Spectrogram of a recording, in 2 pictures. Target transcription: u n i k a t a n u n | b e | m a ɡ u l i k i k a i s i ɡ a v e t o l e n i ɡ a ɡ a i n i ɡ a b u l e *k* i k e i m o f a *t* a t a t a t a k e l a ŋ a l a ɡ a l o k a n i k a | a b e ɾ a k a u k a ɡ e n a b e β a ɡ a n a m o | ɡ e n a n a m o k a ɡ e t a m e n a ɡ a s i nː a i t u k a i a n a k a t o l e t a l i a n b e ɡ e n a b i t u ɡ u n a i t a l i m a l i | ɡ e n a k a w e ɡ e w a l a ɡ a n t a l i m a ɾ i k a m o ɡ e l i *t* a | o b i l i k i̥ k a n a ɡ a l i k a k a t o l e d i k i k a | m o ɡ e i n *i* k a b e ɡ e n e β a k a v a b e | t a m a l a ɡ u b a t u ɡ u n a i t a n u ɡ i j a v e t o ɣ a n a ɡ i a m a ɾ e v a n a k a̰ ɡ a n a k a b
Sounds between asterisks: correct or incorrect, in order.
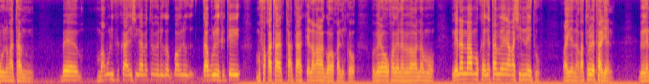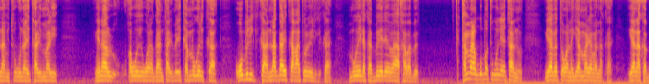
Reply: correct, incorrect: k, incorrect: k, incorrect: a

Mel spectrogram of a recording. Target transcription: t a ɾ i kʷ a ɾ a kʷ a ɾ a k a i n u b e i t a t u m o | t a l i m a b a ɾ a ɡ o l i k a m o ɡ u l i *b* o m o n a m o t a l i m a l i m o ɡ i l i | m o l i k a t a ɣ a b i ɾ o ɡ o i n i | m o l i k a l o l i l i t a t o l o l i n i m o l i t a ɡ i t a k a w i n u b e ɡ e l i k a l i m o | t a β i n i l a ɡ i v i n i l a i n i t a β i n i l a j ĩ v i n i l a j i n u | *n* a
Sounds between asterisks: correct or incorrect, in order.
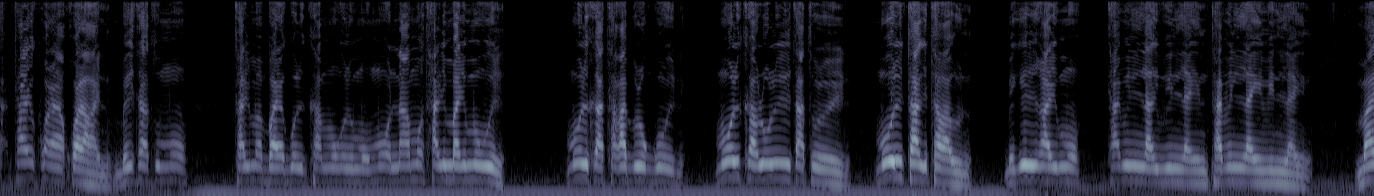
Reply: incorrect: m, incorrect: m

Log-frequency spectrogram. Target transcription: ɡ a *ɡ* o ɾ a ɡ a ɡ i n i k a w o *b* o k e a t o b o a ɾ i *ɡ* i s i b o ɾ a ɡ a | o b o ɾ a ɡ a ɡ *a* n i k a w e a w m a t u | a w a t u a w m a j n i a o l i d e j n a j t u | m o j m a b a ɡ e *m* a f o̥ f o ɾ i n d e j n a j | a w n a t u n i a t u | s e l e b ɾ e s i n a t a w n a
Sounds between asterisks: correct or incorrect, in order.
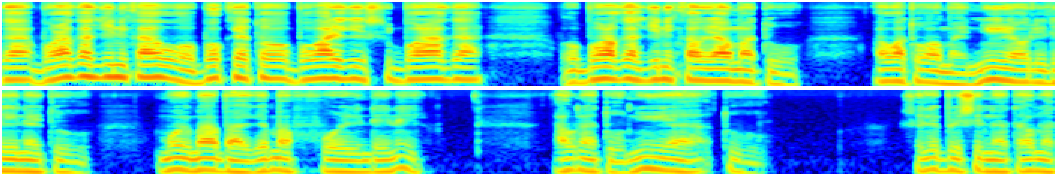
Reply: incorrect: b, correct, correct, incorrect: i, correct

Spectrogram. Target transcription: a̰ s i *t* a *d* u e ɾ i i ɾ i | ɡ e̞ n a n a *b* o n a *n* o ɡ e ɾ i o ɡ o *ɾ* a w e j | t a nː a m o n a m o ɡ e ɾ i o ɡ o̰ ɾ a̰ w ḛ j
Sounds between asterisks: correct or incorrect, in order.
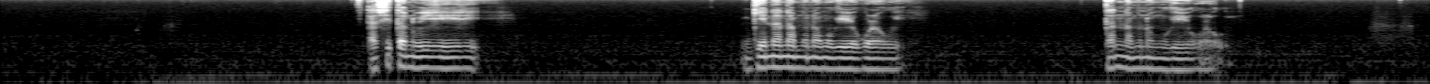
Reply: correct, incorrect: n, incorrect: m, incorrect: m, correct

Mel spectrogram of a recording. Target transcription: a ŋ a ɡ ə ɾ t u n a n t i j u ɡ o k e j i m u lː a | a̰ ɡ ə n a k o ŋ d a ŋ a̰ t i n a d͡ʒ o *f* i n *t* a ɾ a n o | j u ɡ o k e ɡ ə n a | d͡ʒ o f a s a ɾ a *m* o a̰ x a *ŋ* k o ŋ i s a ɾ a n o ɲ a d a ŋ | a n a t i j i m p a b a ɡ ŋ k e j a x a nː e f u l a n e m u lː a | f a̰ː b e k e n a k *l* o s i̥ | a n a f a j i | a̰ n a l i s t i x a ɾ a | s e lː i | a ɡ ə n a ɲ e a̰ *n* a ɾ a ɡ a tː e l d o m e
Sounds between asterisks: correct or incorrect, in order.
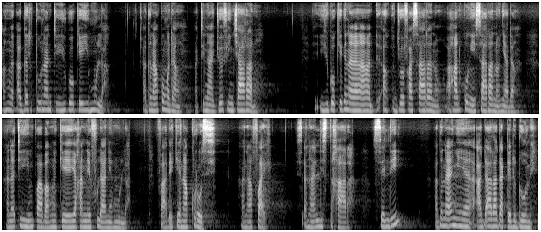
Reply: correct, incorrect: t͡ʃ, incorrect: n, incorrect: n, incorrect: ɾ, incorrect: d

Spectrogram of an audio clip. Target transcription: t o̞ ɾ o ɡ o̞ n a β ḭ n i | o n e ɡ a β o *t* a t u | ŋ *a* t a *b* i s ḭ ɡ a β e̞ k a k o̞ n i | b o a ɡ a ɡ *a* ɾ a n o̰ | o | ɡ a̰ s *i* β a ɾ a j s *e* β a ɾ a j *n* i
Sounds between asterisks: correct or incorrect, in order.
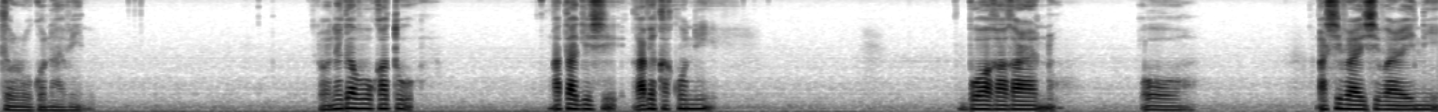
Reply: incorrect: k, correct, incorrect: ɡ, correct, correct, incorrect: i, correct

